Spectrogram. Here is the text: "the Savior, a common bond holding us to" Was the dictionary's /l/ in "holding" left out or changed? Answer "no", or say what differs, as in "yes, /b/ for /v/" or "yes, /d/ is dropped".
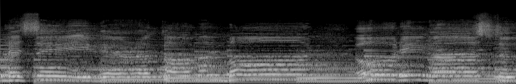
yes, /l/ is dropped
